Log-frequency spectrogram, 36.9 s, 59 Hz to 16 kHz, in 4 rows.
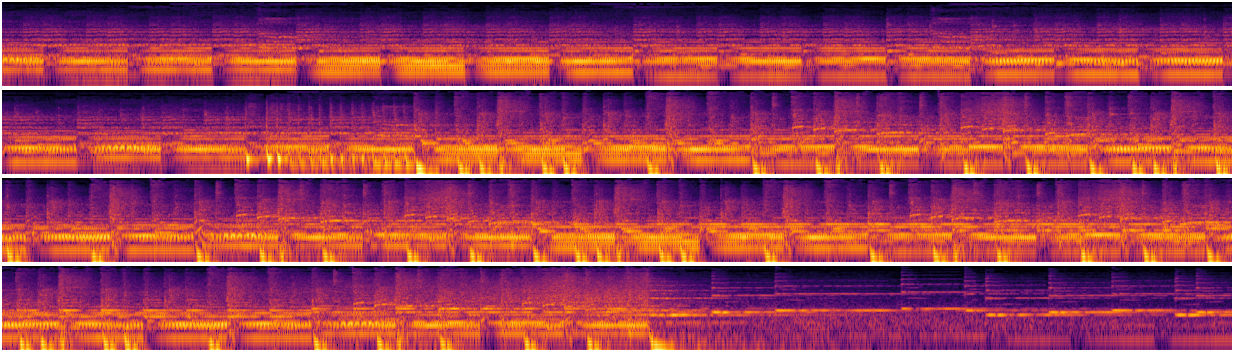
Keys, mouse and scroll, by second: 2.3-4.8 typing, 2.4 click, 3.3 click, 3.7 click, 4.5-5.0 click, 5.1 click, 9.8 space, 10.0 click, 10.4 ctrl+-, 10.6 space, 10.8 click, 11.0 space, 11.4 ctrl+=, 12.7 click, 15.4 click, 18.9-22.6 alt+shift+drag, 24.0 ctrl+z, 25.8 ctrl+c, 27.0-28.4 alt+shift+drag, 29.6 c, 30.3 ctrl+f, 30.6-33.4 alt+shift+drag, 34.5 ctrl+-, 34.8 space, 35.1 click, 35.2 space, 35.6 click.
